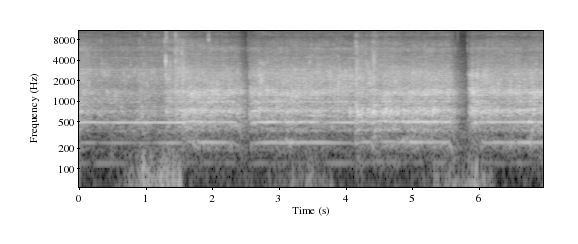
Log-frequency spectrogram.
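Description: Electric hand mixer running on low while fully submerged in oils and lye water, blending the soap batter toward trace. A steady motor hum with a churning, liquid noise on top, briefly cut off about two and a half seconds in and again near six seconds.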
